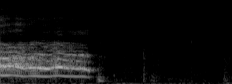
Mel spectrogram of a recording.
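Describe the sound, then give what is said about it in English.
A voice imitates a frog with a single sustained, nasal, wavering call lasting just under a second, followed by near silence and faint soft noises. “I'm gonna imitate the frogs.”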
